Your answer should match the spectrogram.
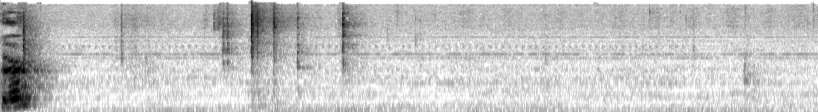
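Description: A few light clicks and taps a little over a second in, from handling watercolour painting materials: brush, paint tin and palette. The rest is quiet room tone.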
